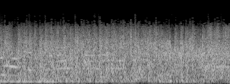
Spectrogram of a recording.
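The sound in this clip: Gunfire in a 1980s war film: a loud, continuous barrage of rapid shots and bursts blending into a dense, unbroken roar.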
